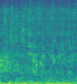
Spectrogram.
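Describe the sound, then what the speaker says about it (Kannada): Water is poured into chicken curry being cooked at a party with friends, giving a brief, close splash and pour with no voices heard. "ನೀರು ಹಾಕ್ಬಿಡೋಣ"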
